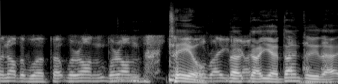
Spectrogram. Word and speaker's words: Thiel: Teal, apparently. I mispronounced that. I've been corrected. I'm sure I got corrected when I said Teal to Thiel, and now I've said Thiel and everyone's saying Teal.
